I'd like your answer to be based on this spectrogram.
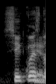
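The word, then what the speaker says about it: seaQuest: Perdón por mi pronunciación. – No, es que no. – Sequest se llama la serie. Sí, ajá. Sequest 2032.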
